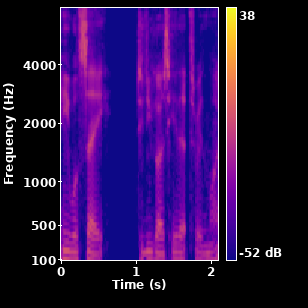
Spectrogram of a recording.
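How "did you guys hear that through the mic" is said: hushed, soft half-whisper close to the mic. Acting out what he says into the mic, in a half-whisper. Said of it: "he says in a whisper".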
